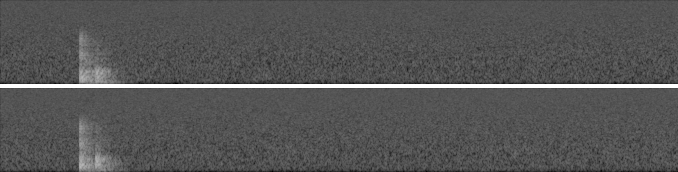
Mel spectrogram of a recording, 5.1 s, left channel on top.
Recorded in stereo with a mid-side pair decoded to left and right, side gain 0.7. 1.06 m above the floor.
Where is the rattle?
No rattle in this recording.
